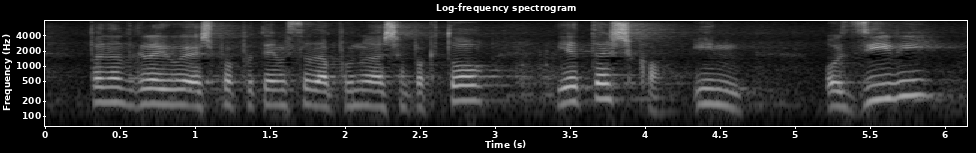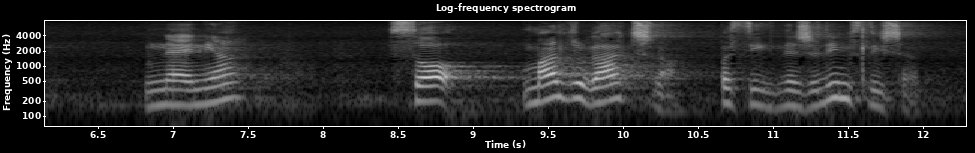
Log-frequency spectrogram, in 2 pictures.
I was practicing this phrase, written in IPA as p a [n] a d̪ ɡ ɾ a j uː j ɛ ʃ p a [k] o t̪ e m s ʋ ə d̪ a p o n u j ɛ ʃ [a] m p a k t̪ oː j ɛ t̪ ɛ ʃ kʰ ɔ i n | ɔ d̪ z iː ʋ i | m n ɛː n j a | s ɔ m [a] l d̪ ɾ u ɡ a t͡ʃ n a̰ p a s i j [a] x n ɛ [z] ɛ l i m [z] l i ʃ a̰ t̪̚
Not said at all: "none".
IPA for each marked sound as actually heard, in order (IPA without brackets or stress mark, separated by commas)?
n, p, a, a, i, ʒ, s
